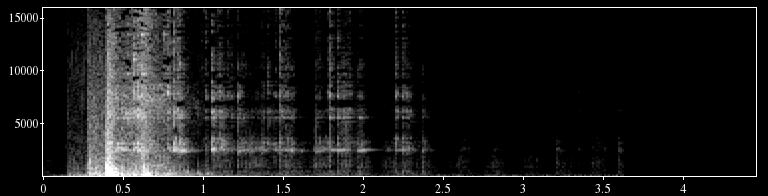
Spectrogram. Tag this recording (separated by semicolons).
smash; shatter; glass; box; christmas; slam; breaking; break; ornaments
